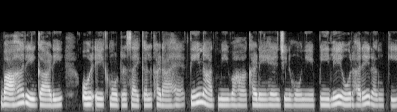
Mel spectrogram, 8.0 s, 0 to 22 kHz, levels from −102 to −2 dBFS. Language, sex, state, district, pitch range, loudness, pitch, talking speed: Hindi, female, Goa, North and South Goa, 175-190 Hz, -18 LUFS, 180 Hz, 150 wpm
